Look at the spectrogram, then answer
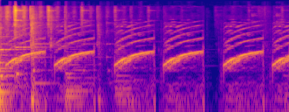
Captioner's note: alarm ringing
